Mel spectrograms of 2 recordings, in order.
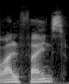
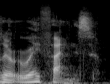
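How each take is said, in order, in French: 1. Le prénom se prononce avec un son L. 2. Le prénom se prononce sans son L.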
